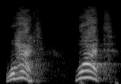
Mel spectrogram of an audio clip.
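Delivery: high-pitched mock-indignant retort; super defensive. Client challenged by the trainer, high defensive retort. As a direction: fire back like an offended client. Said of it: "she gets super defensive".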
